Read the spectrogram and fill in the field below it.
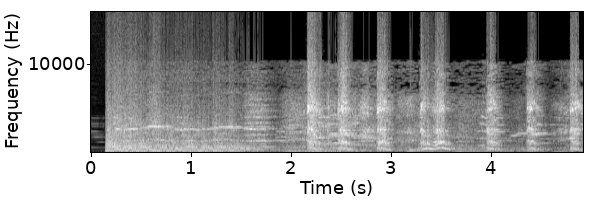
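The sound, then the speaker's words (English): A dog, Barnyard Dog, barks loudly in a rapid, uneven series of sharp yaps, following a couple of seconds of dense, noisy commotion. “Hang on a second, Barnyard Dog.”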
